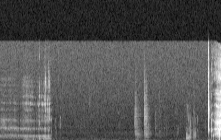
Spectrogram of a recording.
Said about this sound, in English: And I'm going to take a sip of my coffee real quick, so why don't you just do the same?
